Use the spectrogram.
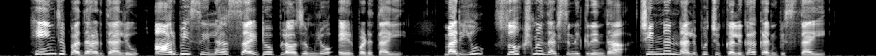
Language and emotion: Telugu, neutral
